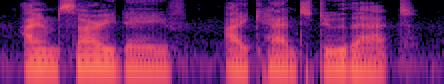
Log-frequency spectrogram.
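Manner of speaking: slow, flat, emotionless monotone delivery. Imitating how HAL talked, without much emotion: flat emotionless HAL voice. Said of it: "He just talked like this".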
